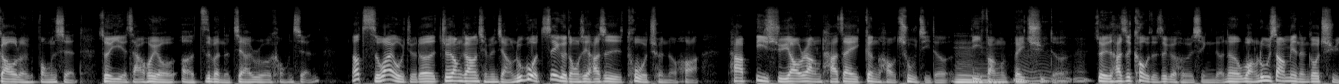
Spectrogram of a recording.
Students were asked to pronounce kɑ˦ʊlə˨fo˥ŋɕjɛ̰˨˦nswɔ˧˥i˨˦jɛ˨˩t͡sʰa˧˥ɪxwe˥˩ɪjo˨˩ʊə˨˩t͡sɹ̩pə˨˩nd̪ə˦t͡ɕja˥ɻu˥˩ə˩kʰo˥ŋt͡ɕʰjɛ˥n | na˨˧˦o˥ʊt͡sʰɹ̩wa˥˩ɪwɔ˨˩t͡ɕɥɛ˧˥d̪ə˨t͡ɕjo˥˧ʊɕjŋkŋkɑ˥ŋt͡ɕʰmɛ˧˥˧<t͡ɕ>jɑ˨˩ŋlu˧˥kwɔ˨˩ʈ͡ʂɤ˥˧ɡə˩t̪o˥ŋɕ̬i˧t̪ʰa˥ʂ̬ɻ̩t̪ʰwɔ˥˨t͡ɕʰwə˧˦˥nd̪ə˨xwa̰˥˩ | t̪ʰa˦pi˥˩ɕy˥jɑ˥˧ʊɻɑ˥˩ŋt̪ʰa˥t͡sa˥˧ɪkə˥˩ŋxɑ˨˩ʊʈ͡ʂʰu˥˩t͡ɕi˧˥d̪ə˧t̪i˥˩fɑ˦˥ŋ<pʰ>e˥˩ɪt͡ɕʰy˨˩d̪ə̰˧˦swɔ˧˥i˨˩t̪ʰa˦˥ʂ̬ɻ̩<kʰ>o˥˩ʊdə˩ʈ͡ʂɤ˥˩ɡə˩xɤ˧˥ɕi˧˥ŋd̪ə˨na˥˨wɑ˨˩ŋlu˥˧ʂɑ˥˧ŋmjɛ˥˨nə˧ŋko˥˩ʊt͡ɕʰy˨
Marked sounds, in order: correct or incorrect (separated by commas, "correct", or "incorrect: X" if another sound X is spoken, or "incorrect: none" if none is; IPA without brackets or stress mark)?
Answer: correct, incorrect: p, correct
